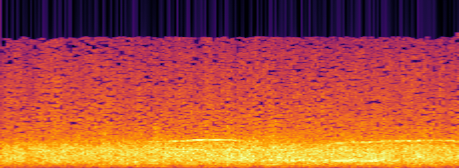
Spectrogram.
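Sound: audience applause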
